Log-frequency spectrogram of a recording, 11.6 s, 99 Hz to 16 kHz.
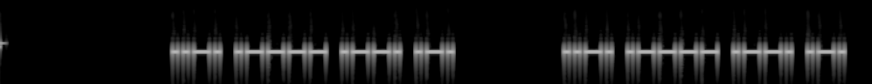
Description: Morse code, heard as a keyed tone, about 17 wpm, 700 Hz. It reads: F1PR F1PR
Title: DXCC-100 Call Signs - 4 Characters - Repeated 3x - 17wpm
